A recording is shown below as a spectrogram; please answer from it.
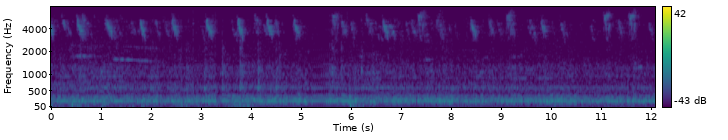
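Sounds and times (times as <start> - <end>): small bird chirping: 0.0 - 12.0
steady low hum: 0.0 - 12.0.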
